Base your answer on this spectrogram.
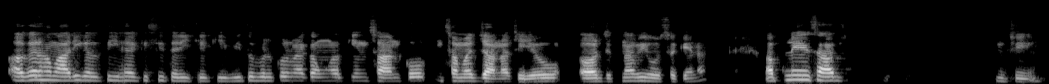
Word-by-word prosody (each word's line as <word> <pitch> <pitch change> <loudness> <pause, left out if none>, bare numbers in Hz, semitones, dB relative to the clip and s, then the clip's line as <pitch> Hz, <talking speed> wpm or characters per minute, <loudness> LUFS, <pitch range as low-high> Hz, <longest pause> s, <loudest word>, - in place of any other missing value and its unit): अगर 195 +3 +4
हमारी 195 -1 +3
गलती 185 0 -5
है 180 -1 -1
किसी 185 +2 -13
तरीके 160 -1 -6
की 155 +1 -9
भी 160 +2 -9
तो 180 +2 -6
बिल्कुल 175 +1 -6
मैं 175 -1 -4
कहूँगा 170 -1 -3
कि 175 - -9
इंसान 155 -2 +1
को 175 +1 0 0.3
समझ 160 -1 +2
जाना 140 -2 +5
चाहिए 140 0 -2
वो। 155 +1 +1 0.3
और 150 0 +7
जितना 160 +3 -4
भी 170 +1 -2
हो 150 -2 -1
सके 145 +1 -6
ना - - -14 0.7
अपने 215 +5 +3
हिसाब 180 -4 +6 1.6
जी। 145 -2 -10
170 Hz, 160 wpm, -21 LUFS, 155-180 Hz, 1.6 s, और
